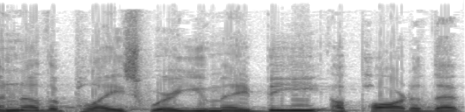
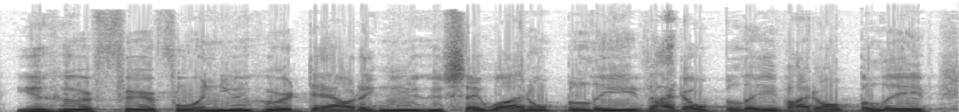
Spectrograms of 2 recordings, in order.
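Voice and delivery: raised, louder preaching voice; preacher pleading, higher and louder; fervent preaching; 5 semitones higher, 4 dB louder, faster than usual. Acted. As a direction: call out to the doubters from the pulpit. Preaches to doubters.

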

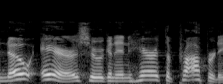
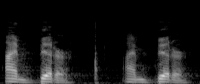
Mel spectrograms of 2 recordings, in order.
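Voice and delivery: low, subdued acted bitterness; bitter and angry; 6 semitones lower than usual. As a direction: let the anger sink into a low statement. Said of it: "She's angry".

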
